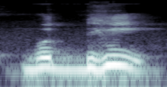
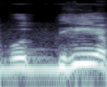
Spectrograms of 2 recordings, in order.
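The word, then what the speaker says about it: बुद्धि: யூஸ்வலா எப்படி சொல்லுவோம்? புத்தி அப்படின்னு சொல்லுவோம். தப்பு. புத்தி சுவாமிஜி எத்தனை தடவை அந்த தீ சொல்லி கொடுத்துருப்பாரு. ஒவ்வொரு தடவையும் சுவாமிஜி தீன்னு தான் சொல்லுவார், தீன்னு சொல்ல மாட்டார். அப்போது இது வந்து 4வது தி. அப்போ பு இத்து தி, புத்தி, புத்தி இப்படிதான் சொல்லணும்.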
